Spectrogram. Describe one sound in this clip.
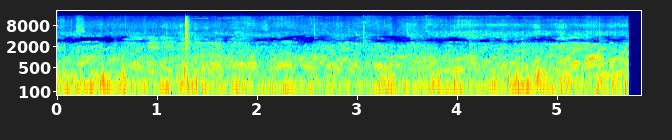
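A large outdoor crowd of men chatters and calls out all around.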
